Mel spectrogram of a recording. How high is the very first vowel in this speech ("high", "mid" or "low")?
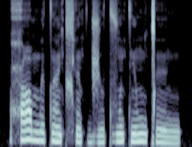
low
